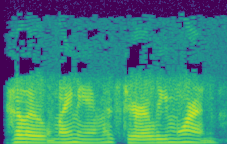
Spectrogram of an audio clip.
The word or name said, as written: Tara Lee Morin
